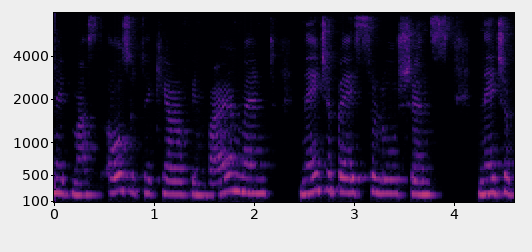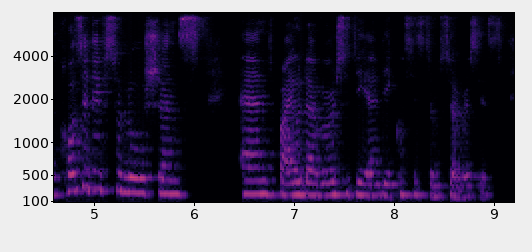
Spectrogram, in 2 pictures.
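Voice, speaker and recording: A woman with a delivery, a board chair giving measured closing remarks with frequent fillers. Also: mid-range voice, mellow, echoey room, muffled recording. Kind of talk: concluding remarks at an online conference.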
